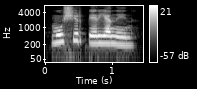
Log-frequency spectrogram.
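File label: "мусир перъянін", Komi, female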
